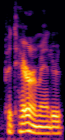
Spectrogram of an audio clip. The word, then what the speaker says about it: Pteramander: Pteramander, that's ridiculous, Dan. There is no the P is silent. Come on, everybody knows that.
